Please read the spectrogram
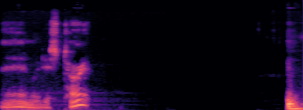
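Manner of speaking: ordinary talk, nothing marked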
